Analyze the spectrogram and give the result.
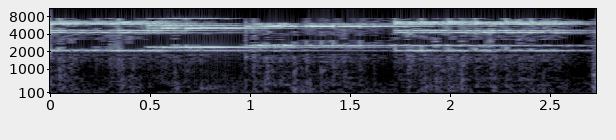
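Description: A doorbell rings loudly and continuously for nearly three seconds, a bright, steady metallic ring, stopping abruptly with no voices; it is the bell of Sandy's workshop at the North Pole, rung at 11:45 p.m.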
